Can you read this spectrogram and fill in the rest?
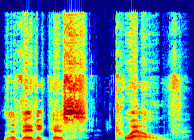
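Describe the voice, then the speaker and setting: A man giving scripted scripture narration in a solemn, deliberate way, as a chapter announcer. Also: medium pitch, big pitch swings, dry recording, studio quality.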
